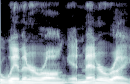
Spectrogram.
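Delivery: plain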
